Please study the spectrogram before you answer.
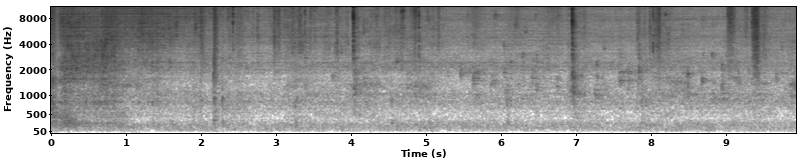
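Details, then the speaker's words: Old gas boiler with a leaking relief valve, feed valve found blocked and cleared, now filling system and expansion tank: quiet steady hiss of trickling water with small clicks; feed valve filling normally. "yeah it's definitely feeding because i could i could hear it"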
